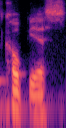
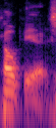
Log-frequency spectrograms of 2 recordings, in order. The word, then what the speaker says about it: Copious: We know that you dropped an album, and that's what I was asking you is how do you pronounce it? It's Copious. Copious.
